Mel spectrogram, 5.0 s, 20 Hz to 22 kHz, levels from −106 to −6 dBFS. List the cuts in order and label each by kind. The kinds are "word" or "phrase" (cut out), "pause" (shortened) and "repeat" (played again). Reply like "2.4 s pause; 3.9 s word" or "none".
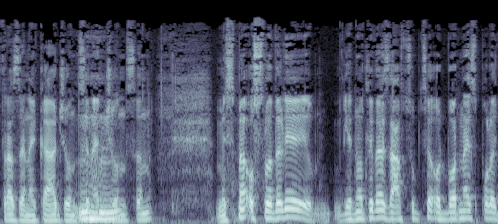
none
